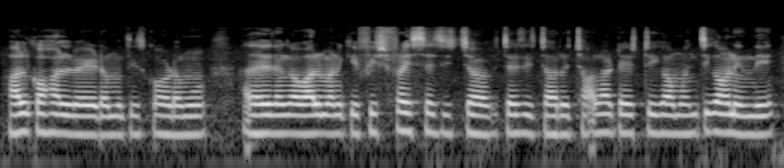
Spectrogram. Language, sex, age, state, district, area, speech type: Telugu, male, 30-45, Andhra Pradesh, Sri Balaji, rural, spontaneous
